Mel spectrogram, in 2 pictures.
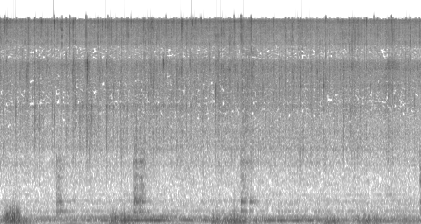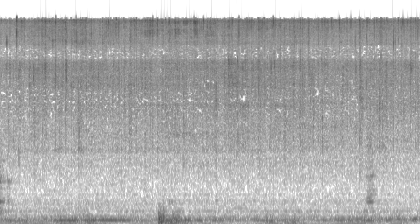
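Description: Noodle cutlets sizzling steadily as they shallow-fry in hot oil in a nonstick frying pan over a medium flame, with a few light taps and scrapes of a wooden spatula turning them over.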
